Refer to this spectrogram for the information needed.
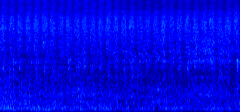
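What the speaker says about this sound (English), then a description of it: "rub your hands together really fast, making them nice and energized, nice and warm" Two hands rubbed together briskly, a fast, even, dry swishing friction repeated steadily throughout, soft and close with no voices.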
